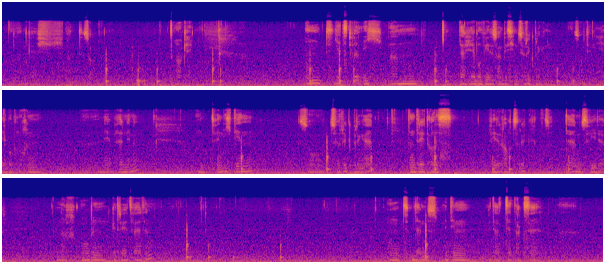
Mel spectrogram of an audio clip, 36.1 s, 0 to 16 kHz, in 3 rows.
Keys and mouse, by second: 1.1 n, 7.3-15.5 middle drag, 15.5 r, 23.6-25.3 drag, 26.9 middle click, 30.0 KP_1.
